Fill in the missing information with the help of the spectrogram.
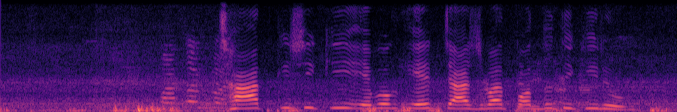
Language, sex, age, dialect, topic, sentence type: Bengali, female, 18-24, Rajbangshi, agriculture, question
